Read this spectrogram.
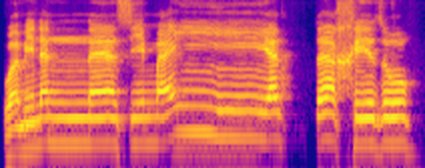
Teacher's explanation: Berjumpa lagi hukum idgham ma'al gunnah, baca dengan dengung. Dua harakah, masukkan mim dengan huruf ya dengan nakish, iaitu idgham nakish.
